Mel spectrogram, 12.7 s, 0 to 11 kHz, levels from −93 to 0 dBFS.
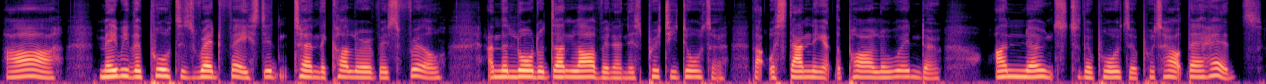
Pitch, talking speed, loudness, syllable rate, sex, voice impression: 190 Hz, 175 wpm, -19 LUFS, 4.6 syllables/s, female, very feminine, adult-like, slightly middle-aged, thin, slightly relaxed, weak, slightly bright, hard, clear, slightly halting, slightly cute, intellectual, slightly refreshing, sincere, slightly calm, friendly, reassuring, unique, slightly elegant, wild, slightly sweet, lively, strict, slightly intense, sharp, light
